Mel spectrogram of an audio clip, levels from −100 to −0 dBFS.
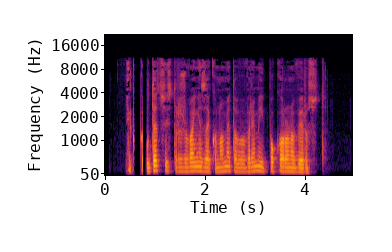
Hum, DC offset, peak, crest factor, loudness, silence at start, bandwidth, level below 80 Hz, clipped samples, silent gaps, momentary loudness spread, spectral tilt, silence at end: none; under 0.1%; -2 dBFS; 24 dB; -25 LUFS; 0.45 s; 11.5 kHz; -64 dBFS; under 0.1%; 0.60-0.70 s; 13 LU; -5.5 dB/octave; 0.55 s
